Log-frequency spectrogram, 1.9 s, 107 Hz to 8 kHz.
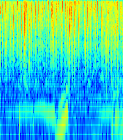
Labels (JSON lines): {"label": "biophony, cascading saw", "recorder": "SoundTrap 600 or HydroMoth"}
